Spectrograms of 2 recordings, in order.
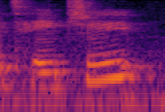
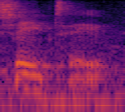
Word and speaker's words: Shape Tape: just using my tart I always get this name wrong shape tape I always say tape shape but like it's yeah it's shape tape and this is in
